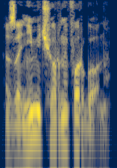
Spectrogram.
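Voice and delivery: plain reading voice

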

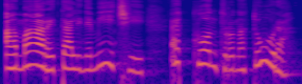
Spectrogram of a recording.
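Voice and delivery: high, loud outraged rebuttal; fierce indignation. A narrator's reading. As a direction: throw the idea back at him angrily. Woman rejects love, fierce look. (replica indignata e veemente)

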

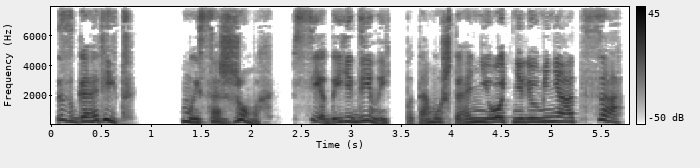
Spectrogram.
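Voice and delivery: loud, seething outburst; furious hissing. A narrator's reading. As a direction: spit each threat out in rage. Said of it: "жутким оскалом она прошипела". (громко, с яростным шипением)

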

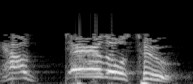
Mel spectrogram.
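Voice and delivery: slow, high outraged cry; mock indignant. Disciples resenting the brothers, high indignant drawl. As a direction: play the offended disciples, drawn out. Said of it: "They're like".

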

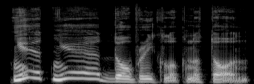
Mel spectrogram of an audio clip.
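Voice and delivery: ordinary delivery

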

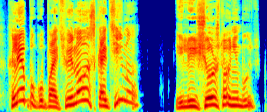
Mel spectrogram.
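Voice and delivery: high, loud, incredulous questioning; indignant argument. A narrator's reading. Woodpecker doubting fox's story about the village, indignant. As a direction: fire rhetorical questions in outrage. Woodpecker argues against the fox.

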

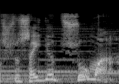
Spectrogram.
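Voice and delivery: ordinary delivery, nothing marked

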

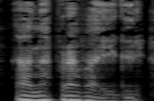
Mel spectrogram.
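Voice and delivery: ordinary delivery

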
